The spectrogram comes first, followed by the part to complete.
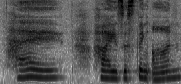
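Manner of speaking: very soft, hushed, high, slow little cat voice. Voicing the cat Ella greeting viewers: Ella's voice. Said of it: "Ella's voice is".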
